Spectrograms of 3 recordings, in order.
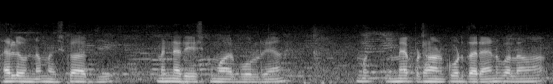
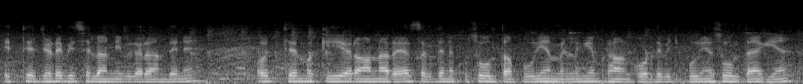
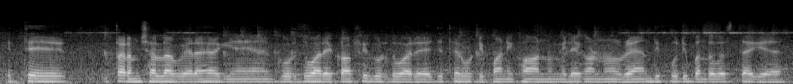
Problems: none marked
